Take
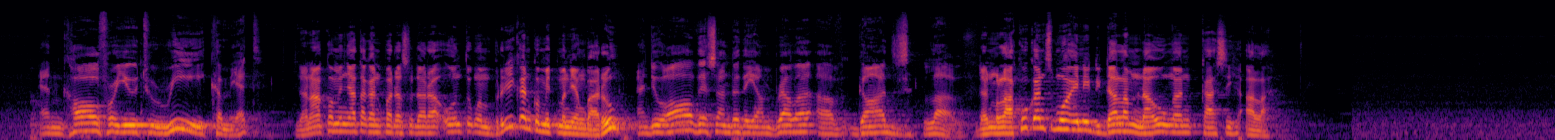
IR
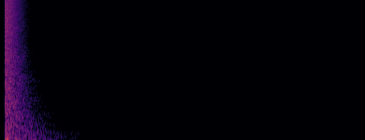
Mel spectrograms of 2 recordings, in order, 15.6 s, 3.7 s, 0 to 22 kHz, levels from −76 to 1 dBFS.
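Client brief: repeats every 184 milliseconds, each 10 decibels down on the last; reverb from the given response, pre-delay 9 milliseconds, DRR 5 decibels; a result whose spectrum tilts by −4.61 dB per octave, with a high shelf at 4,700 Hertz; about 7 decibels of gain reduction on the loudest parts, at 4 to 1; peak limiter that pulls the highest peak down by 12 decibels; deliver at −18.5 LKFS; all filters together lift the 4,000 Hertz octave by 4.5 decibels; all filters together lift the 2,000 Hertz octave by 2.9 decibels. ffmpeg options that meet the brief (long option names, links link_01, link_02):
-filter_complex "[0:a]equalizer=frequency=2000:width_type=o:gain=3,equalizer=frequency=4000:width_type=o:gain=8,highshelf=frequency=4700:gain=-7,acompressor=threshold=-22dB:ratio=4,alimiter=limit=-22.5dB:level=0:latency=1,aecho=1:1:184|368|552|736:0.316|0.101|0.0324|0.0104,asplit=2[link_01][link_02];[1:a]atrim=start_sample=2205,adelay=9[link_03];[link_02][link_03]afir=irnorm=-1:irlink=0,volume=-12.5dB[link_04];[link_01][link_04]amix=inputs=2:normalize=0,volume=11.5dB"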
